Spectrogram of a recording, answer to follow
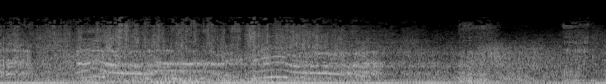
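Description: Cartoon monster's voice from an anime soundtrack: drawn-out growling and groaning that wavers in pitch over a steady low rumble, dying away about four seconds in.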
